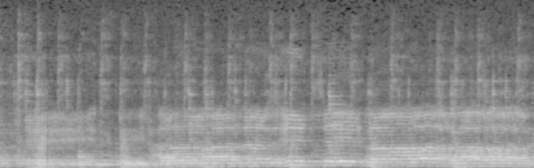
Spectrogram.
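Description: A man singing a Moroccan Jewish piyyut into a microphone, accompanied by ouds and a hand drum keeping a steady beat.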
